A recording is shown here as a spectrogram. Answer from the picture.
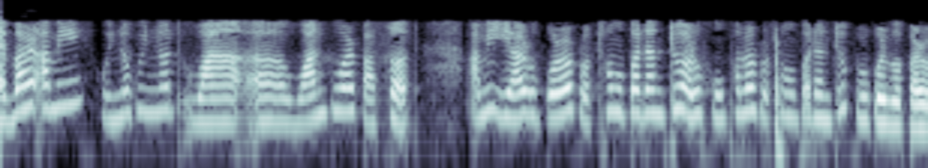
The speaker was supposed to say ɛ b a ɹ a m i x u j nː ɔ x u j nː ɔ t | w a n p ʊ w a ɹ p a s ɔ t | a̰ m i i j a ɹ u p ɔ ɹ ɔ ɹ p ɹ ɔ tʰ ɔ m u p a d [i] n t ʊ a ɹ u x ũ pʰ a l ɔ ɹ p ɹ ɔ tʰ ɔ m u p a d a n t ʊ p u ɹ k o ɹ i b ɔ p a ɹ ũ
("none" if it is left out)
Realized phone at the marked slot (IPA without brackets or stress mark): a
